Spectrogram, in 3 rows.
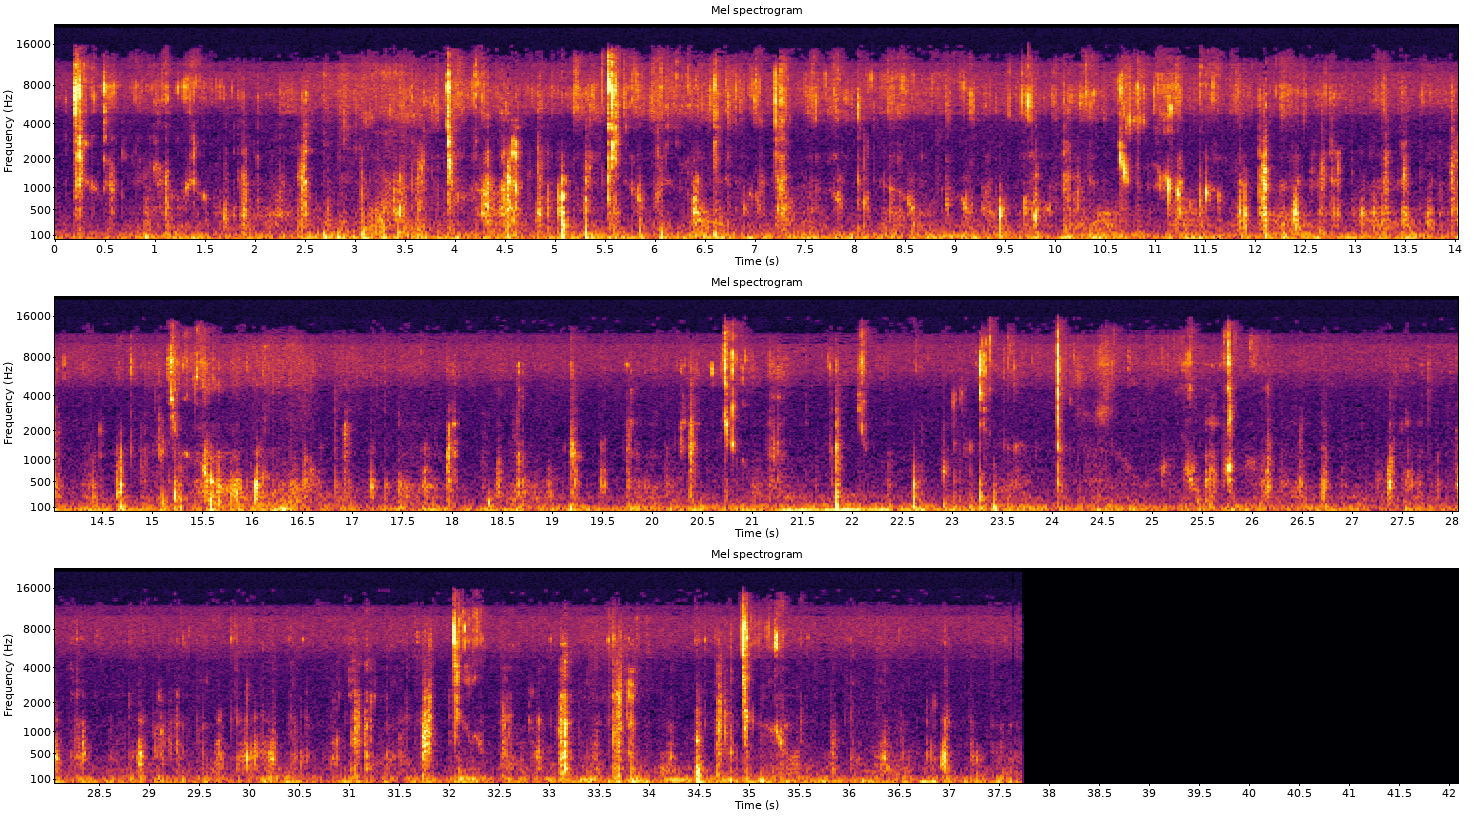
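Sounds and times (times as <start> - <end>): chewing with wet mouth clicks: 0.0 - 37.4
crisp crust crunching: 0.2 - 22.0.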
